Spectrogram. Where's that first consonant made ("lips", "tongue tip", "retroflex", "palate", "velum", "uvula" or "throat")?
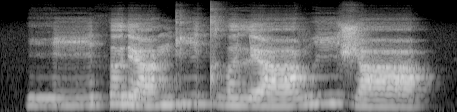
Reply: throat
